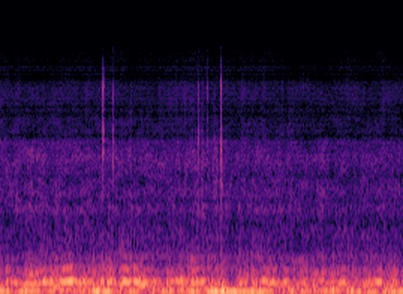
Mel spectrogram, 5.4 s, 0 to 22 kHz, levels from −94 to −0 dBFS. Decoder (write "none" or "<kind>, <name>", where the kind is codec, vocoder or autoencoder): codec, SNAC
